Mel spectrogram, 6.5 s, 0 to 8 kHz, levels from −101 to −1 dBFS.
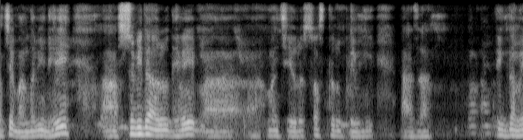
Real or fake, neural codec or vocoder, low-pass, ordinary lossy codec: fake; codec, 16 kHz, 4 kbps, FreqCodec, smaller model; 7.2 kHz; none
